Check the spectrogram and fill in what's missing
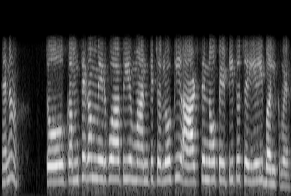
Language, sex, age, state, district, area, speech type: Hindi, female, 45-60, Rajasthan, Jaipur, urban, conversation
